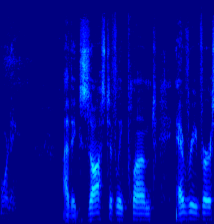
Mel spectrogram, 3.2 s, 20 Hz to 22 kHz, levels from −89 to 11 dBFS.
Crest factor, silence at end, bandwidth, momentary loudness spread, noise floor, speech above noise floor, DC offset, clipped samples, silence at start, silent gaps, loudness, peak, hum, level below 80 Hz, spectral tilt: 24 dB; 0 s; 19.5 kHz; 14 LU; -80 dBFS; 24 dB; under 0.1%; under 0.1%; 0 s; none; -54 LUFS; -32 dBFS; 60 Hz at -95 dBFS; under -90 dBFS; -0.5 dB/octave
